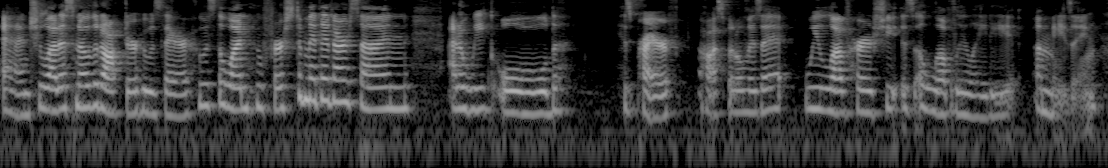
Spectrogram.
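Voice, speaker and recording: A woman's voice: fairly high pitch, moderate pace, fairly bright tone. A young woman in her twenties telling a personal story as a casual storytime, chatty, acting out quoted dialogue with lots of "like" and "um". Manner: chatty retelling, acts out quoted dialogue, frequent "like" and "um".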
